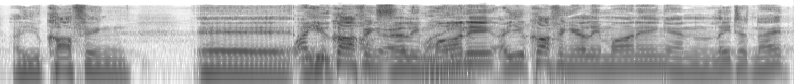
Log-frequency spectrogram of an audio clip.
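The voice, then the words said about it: Put-on Ukrainian Irish accent. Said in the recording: “that Ukrainian Irish accent you did a minute ago”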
